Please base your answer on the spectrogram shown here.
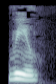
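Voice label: "real", British English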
